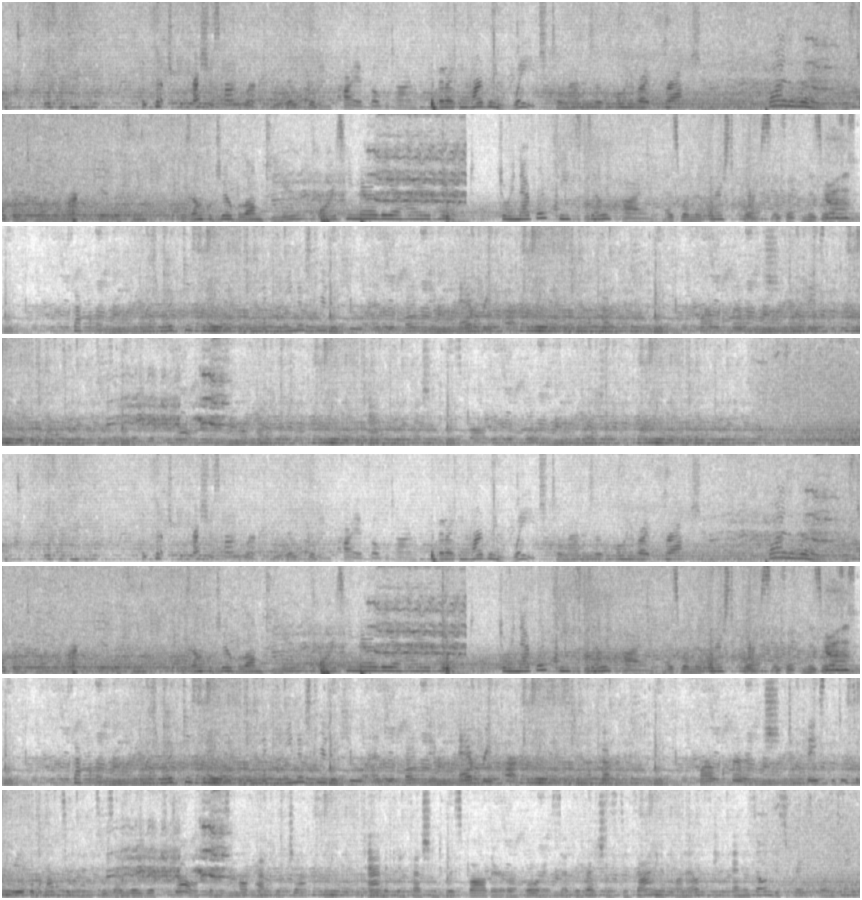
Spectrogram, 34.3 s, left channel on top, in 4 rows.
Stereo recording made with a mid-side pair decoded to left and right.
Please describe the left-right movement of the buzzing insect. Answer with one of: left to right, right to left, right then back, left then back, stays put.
right then back.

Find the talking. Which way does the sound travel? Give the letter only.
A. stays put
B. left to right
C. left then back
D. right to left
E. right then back
B.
